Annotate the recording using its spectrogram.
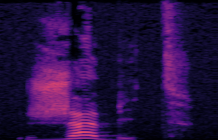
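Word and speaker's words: j'habite: you have a vocal foreign you um don't pronounce the e so you don't say a bit you'll say jabit okay because the French don't really like to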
